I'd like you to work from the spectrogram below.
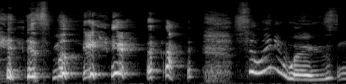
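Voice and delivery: giggling, voice jumping up high; laughing. Real, not acted. Swooning over Idris Elba on screen, laughing. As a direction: crack up over how good he looks.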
